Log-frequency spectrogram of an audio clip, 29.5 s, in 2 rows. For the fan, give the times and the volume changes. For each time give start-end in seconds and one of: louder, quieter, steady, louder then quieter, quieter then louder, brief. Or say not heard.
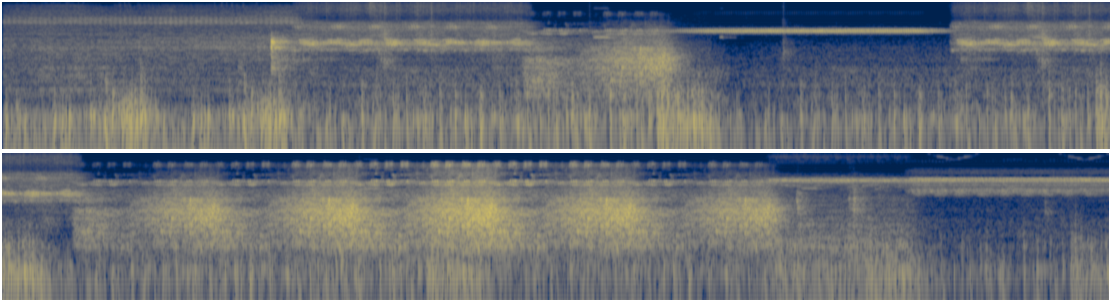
0.0-29.5 quieter.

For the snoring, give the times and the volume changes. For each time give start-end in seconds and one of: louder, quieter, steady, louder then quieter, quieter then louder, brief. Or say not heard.
not heard.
